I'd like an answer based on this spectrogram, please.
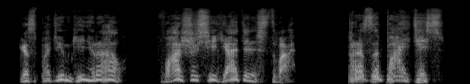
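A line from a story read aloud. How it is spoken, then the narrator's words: Loud whisper. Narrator (Russian): громким шепотом адъютанта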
